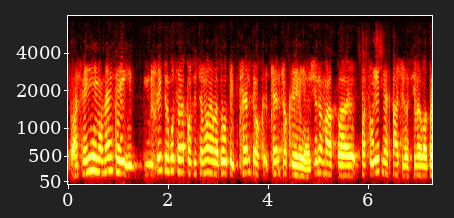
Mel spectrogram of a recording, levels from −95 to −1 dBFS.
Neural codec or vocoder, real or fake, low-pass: codec, 16 kHz, 2 kbps, FreqCodec, smaller model; fake; 7.2 kHz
